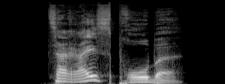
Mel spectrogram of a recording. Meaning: 1. tear strength test 2. ordeal
- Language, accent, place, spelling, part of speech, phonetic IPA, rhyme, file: German, Germany, Berlin, Zerreißprobe, noun, [t͡sɛɐ̯ˈʁaɪ̯sˌpʁoːbə], -aɪ̯spʁoːbə, De-Zerreißprobe.ogg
